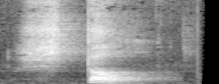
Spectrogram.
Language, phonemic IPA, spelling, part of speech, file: Dutch, /stɑl/, stal, noun / verb, Nl-stal.ogg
